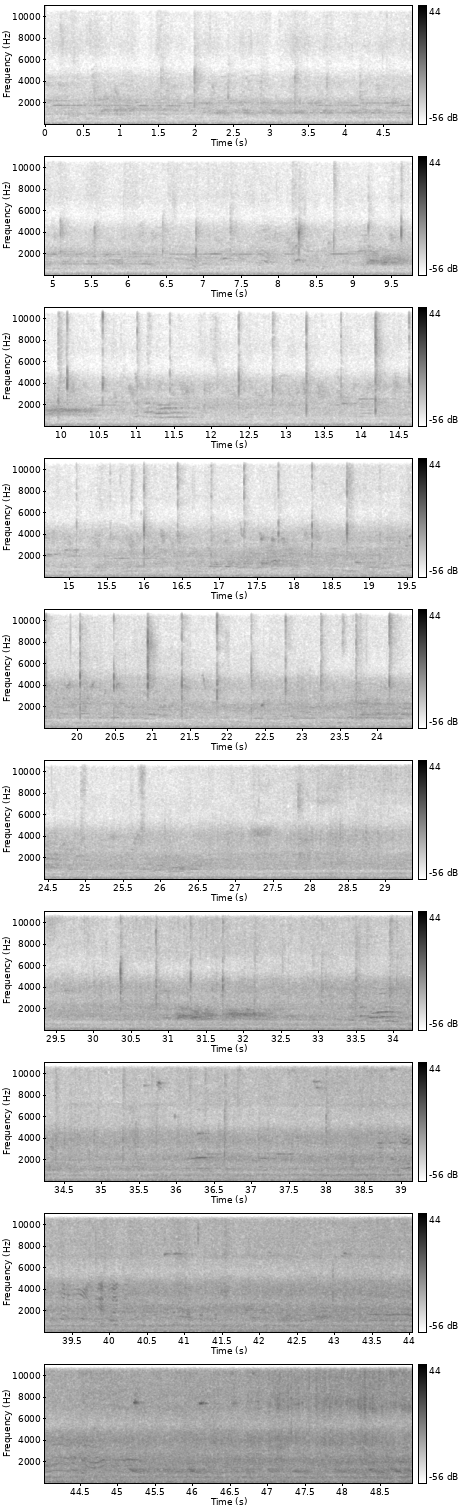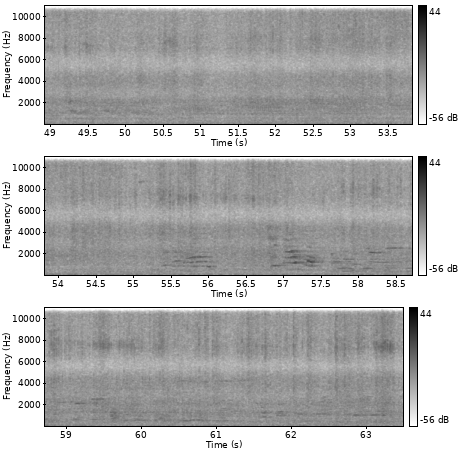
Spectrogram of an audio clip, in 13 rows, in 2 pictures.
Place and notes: {"title": "Yangpu Park, Yangpu District - soundwalk", "date": "2013-11-26 11:54:00", "description": "Walking through the park, From the plaza area to play area, Binaural recording, Zoom H6+ Soundman OKM II", "latitude": "31.28", "longitude": "121.53", "altitude": "1", "timezone": "Asia/Shanghai"}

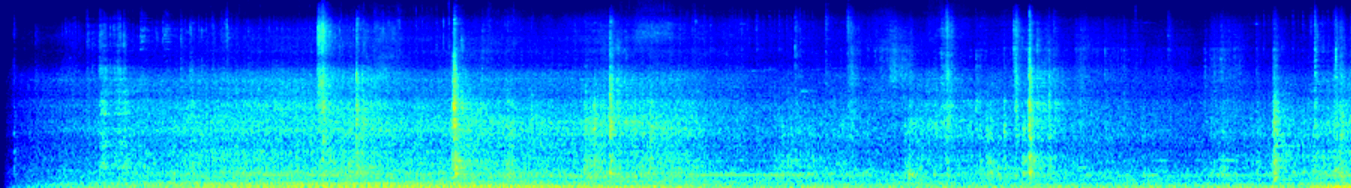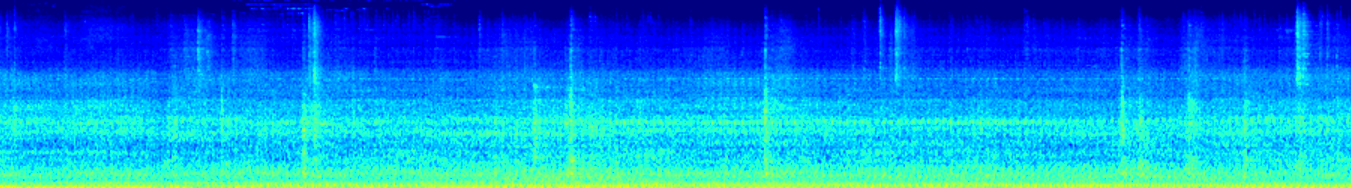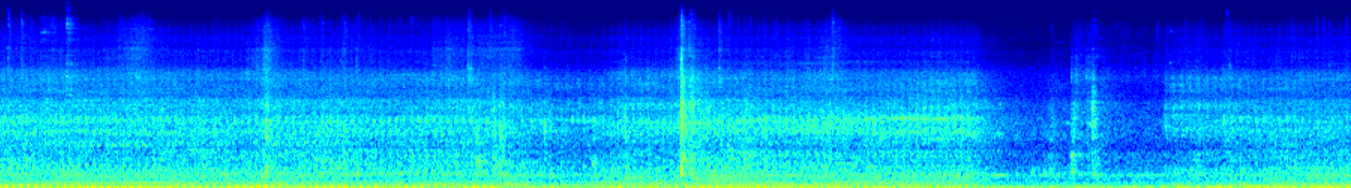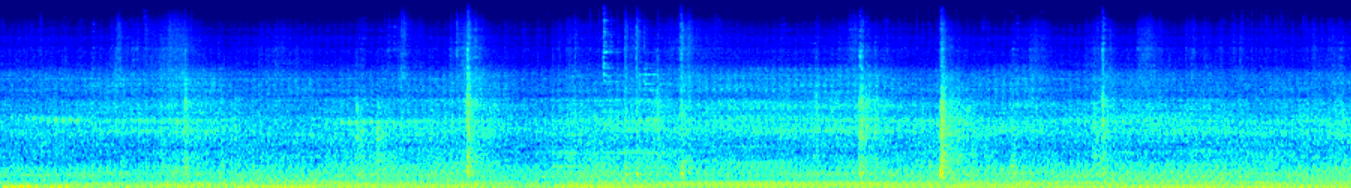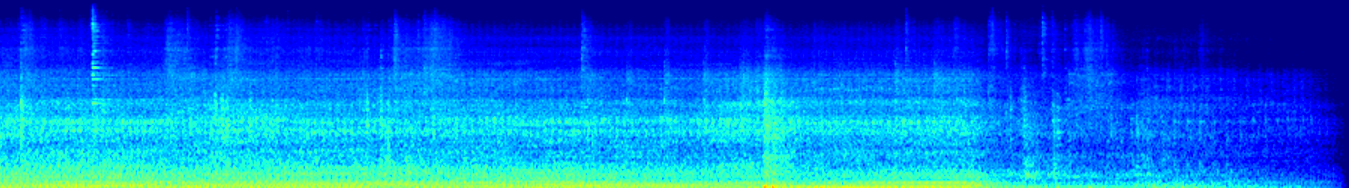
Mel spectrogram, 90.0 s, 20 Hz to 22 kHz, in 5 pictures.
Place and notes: {"title": "Yancheng, Kaohsiung - Elementary School", "date": "2013-04-12 09:43:00", "description": "outside of the Elementary School, Removal of school buildings, Sony PCM D50 + Soundman OKM II", "latitude": "22.62", "longitude": "120.28", "altitude": "7", "timezone": "Asia/Taipei"}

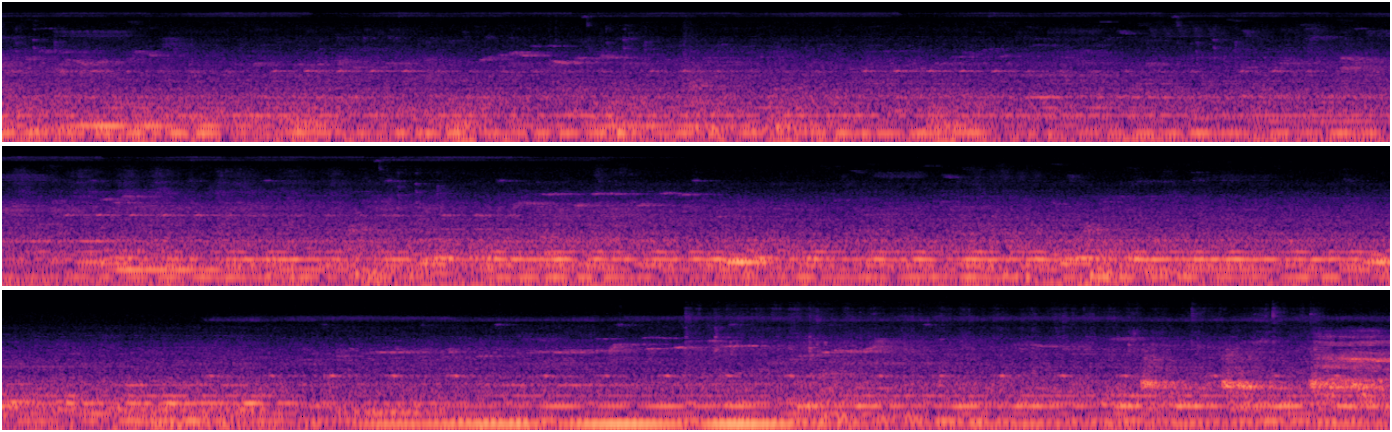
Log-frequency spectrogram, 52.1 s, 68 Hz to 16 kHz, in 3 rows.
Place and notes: {"title": "erkrath, neandertal, museum - mettmann, neandertal, museum", "description": "soundmap: mettmann/ nrw\nindoor soundinstallation, exponat bescgallung, ambiente im naturhistorischen museum neandertal\nproject: social ambiences/ listen to the people - in & outdoor nearfield recordings", "latitude": "51.23", "longitude": "6.95", "altitude": "88", "timezone": "GMT+1"}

